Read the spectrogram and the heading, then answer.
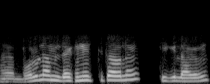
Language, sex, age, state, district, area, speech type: Bengali, male, 18-30, West Bengal, Uttar Dinajpur, rural, conversation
